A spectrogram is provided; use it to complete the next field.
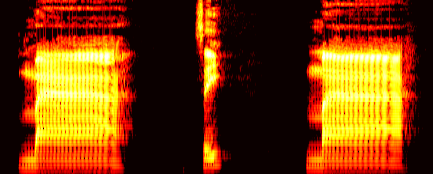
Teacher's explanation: The second tone is low falling tone. When you pronounce this tone, you have to try to lower your voice a little bit.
